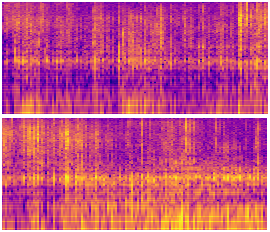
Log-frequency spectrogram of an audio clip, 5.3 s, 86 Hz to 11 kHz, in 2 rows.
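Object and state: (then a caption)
Textured synthetic tablet case being scratched. Long nails scratch the red and green textured cover of a thin, flat, closed synthetic tablet case held flat above the microphone. The result is a dense, crackling scrape of many small ticks over a steady hiss with a mid-range band near 770 Hz. It grows slightly louder and busier partway through.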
